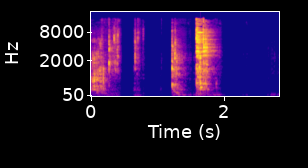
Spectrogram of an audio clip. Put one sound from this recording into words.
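A metal ladle scrapes and clinks against a pot while stirring.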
